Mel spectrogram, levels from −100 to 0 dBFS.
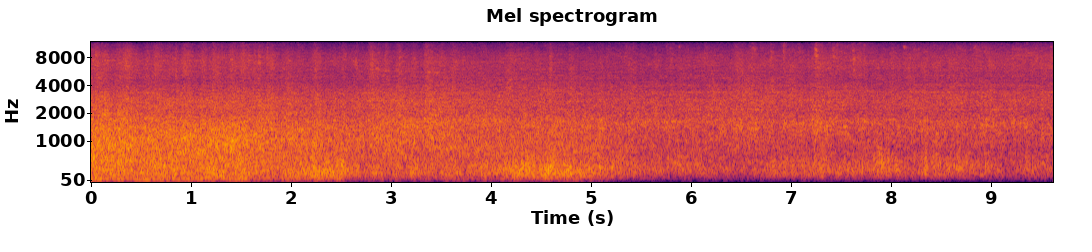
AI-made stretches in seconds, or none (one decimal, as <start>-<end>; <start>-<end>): none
